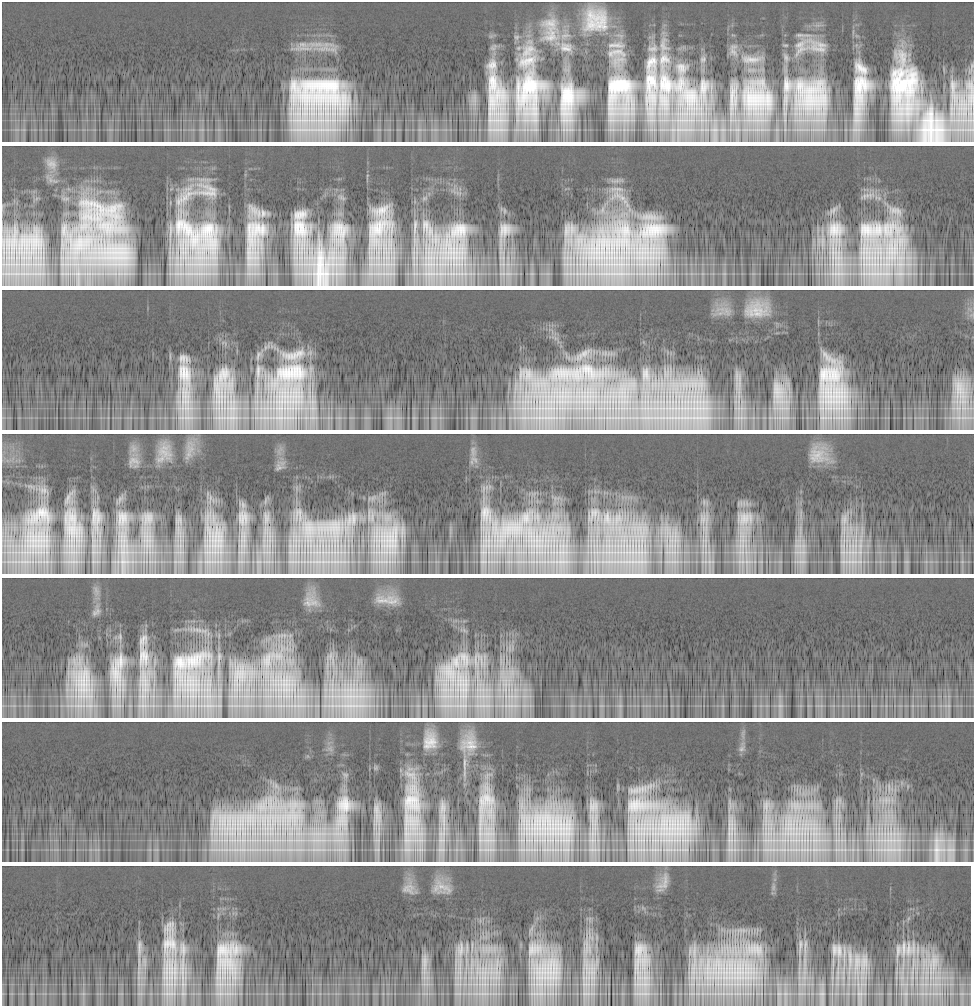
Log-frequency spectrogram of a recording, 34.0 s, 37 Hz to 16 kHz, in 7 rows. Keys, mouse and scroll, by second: 5.4 click, 6.2 click, 9.7 click, 10.2 click, 11.7 click, 12.4 click, 15.3 click, 17.0-19.6 drag, 20.4-26.6 drag, 26.9 ctrl+scroll up 1, 29.9 click, 30.9 click, 32.4-34.0 drag.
